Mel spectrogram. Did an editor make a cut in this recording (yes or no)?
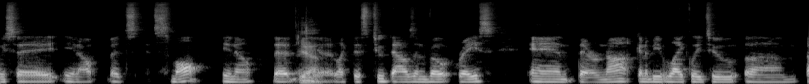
yes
